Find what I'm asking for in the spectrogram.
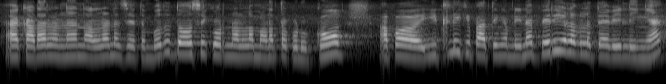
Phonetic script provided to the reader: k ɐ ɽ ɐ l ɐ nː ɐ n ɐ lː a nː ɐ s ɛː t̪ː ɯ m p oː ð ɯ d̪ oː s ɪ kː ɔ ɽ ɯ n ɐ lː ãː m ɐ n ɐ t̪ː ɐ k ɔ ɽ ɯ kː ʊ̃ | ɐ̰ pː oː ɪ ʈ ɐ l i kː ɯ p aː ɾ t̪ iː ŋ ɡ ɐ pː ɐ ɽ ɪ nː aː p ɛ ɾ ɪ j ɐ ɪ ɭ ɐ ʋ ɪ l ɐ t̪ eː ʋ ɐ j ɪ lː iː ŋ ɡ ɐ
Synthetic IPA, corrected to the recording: k ɐ ɽ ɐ l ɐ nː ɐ n ɐ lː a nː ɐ s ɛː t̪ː ɯ m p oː ð ɯ d̪ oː s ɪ kː ɔ ɾ ɯ n ɐ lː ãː m ɐ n ɐ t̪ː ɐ k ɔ ɽ ɯ kː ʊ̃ | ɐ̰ pː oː ɪ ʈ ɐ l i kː ɯ p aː ɾ t̪ iː ŋ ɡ ɐ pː ɐ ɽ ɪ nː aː p ɛ ɾ ɪ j ɐ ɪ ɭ ɐ ʋ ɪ l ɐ t̪ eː ʋ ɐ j ɪ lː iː ŋ ɡ ɐ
